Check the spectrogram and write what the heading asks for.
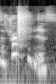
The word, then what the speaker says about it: Atrocitus: When they say his name, it's Atrocitus.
